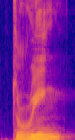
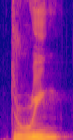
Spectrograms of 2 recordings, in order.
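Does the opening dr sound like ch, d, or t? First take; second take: t; t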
